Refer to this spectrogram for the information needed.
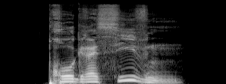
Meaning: inflection of progressiv: 1. strong genitive masculine/neuter singular 2. weak/mixed genitive/dative all-gender singular 3. strong/weak/mixed accusative masculine singular 4. strong dative plural
- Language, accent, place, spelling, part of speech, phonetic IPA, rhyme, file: German, Germany, Berlin, progressiven, adjective, [pʁoɡʁɛˈsiːvn̩], -iːvn̩, De-progressiven.ogg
